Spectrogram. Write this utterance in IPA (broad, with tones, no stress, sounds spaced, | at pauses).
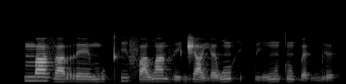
m a˦ z a˨ r eː˨ m u˨ kʰ i˦ f a˨ w ã˦ z i˨ d͡ʒ a˦˨ j ɛ˨ w ũ˦ h i˨ k͡p i˨ ŋ ũ˦ t ũ˦ ɓ ɛ˨ ɡ͡b ɪ˦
